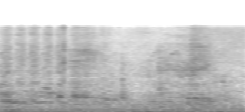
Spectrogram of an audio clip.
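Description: Faint rubbing and scraping of wood and wire as hands grip and work a wired red loropetalum bonsai branch.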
